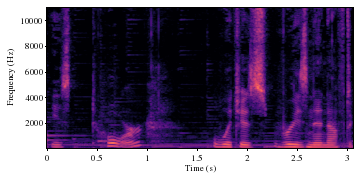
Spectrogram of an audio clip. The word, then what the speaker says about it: Thor: Yes, by the way, I am pronouncing Tor correctly, although most of us natively English speakers butcher the name and say Thor with a TH sound.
